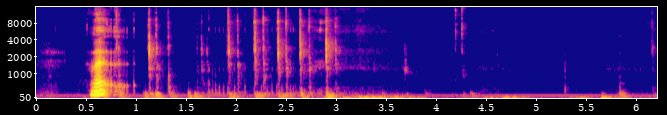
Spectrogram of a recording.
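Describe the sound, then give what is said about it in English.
Typing on a computer keyboard during an online login: one sharp opening tap, then quick irregular bursts of key clicks, a pause, and a few final strokes. “I typed it in wrong.”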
